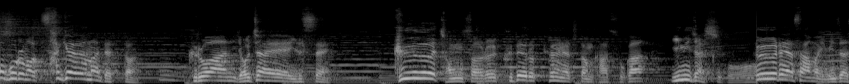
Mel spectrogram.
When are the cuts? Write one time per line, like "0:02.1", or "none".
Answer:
0:07.6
